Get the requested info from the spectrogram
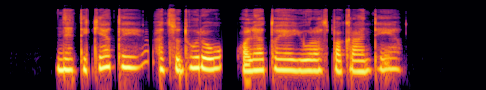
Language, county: Lithuanian, Kaunas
